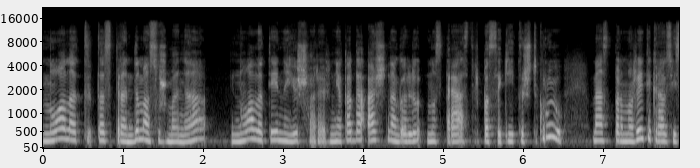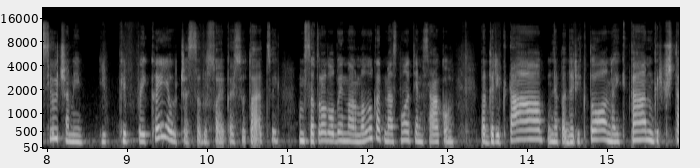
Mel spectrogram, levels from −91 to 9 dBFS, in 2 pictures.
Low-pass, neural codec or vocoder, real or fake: 14.4 kHz; codec, 44.1 kHz, 3.4 kbps, Pupu-Codec; fake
